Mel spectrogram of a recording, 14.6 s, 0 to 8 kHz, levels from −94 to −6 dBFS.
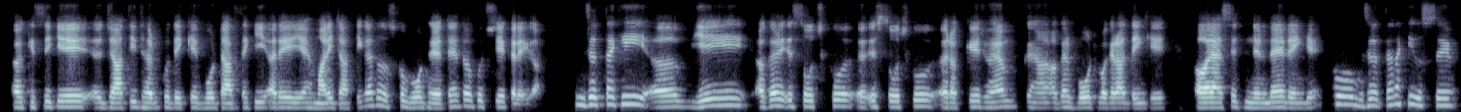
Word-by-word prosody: अ, 140 Hz, -, +3 dB
किसी 145 Hz, +2 st, -3 dB
के 150 Hz, -1 st, +5 dB
जाति, 130 Hz, +2 st, +2 dB
धर्म 130 Hz, -1 st, 0 dB
को 140 Hz, -, -4 dB
देख 130 Hz, -1 st, -1 dB
के 135 Hz, -, 0 dB
वोट 130 Hz, -1 st, -4 dB
डालते 125 Hz, +1 st, +2 dB
हैं 135 Hz, -, -6 dB
कि 135 Hz, 0 st, 0 dB
अरे 135 Hz, +1 st, +4 dB
ये 130 Hz, 0 st, +2 dB
हमारी 125 Hz, 0 st, +3 dB
जाति 125 Hz, +2 st, -2 dB
का 175 Hz, -, -1 dB
है, 180 Hz, -, -2 dB
तो 190 Hz, -, -4 dB
उसको 160 Hz, +1 st, -6 dB
वोट 135 Hz, 0 st, -4 dB
देते 125 Hz, +3 st, +3 dB
हैं 155 Hz, 0 st, -1 dB
तो 170 Hz, -, 0 dB
कुछ 160 Hz, -2 st, -8 dB
ये 150 Hz, -, +4 dB
करेगा। -, -, +1 dB, 0.4 s
मुझे 205 Hz, 0 st, 0 dB
लगता 205 Hz, +1 st, -1 dB
है 210 Hz, -, +2 dB
कि 220 Hz, 0 st, +1 dB
अ, 150 Hz, +1 st, 0 dB
ये 185 Hz, +5 st, +2 dB, 0.2 s
अगर 170 Hz, +4 st, +3 dB
इस 165 Hz, -2 st, -2 dB
सोच 155 Hz, -1 st, -3 dB
को 170 Hz, -, -1 dB
अ, -, -, -5 dB
इस 155 Hz, -, -4 dB
सोच 150 Hz, -1 st, -3 dB
को 165 Hz, 0 st, -1 dB, 0.2 s
रख 130 Hz, -, 0 dB
के 155 Hz, 0 st, +2 dB
जो 140 Hz, -, -10 dB
है 145 Hz, +1 st, +4 dB
हम 155 Hz, +1 st, -5 dB
क 130 Hz, -1 st, -4 dB
अगर 145 Hz, +1 st, -3 dB
वोट 135 Hz, +1 st, 0 dB
वगैरह 130 Hz, 0 st, +3 dB
देंगे 125 Hz, 0 st, -2 dB, 0.3 s
और 135 Hz, 0 st, +8 dB
ऐसे 135 Hz, +2 st, +3 dB
निर्णय 135 Hz, +2 st, +2 dB
देंगे, 130 Hz, -1 st, +1 dB
तो 220 Hz, +3 st, -4 dB
मुझे 175 Hz, +1 st, -6 dB
लगता 180 Hz, +2 st, -5 dB
है 205 Hz, -, -5 dB
ना -, -, 0 dB
कि 225 Hz, -2 st, -5 dB
उससे 190 Hz, -1 st, -3 dB
145 Hz, 255 wpm, -25 LUFS, 130-165 Hz, 0.4 s, और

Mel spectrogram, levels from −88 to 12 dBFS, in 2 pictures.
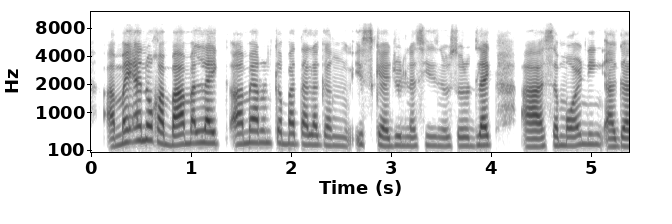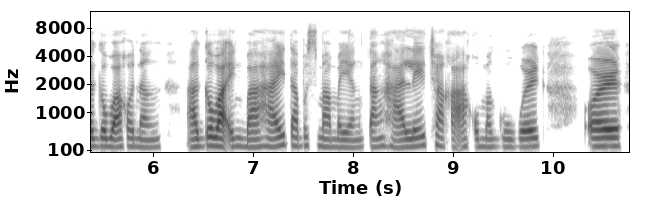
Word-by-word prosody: Ah, 190 Hz, -, +2 dB
may 270 Hz, +7 st, +3 dB
ano 340 Hz, 0 st, +4 dB
ka 280 Hz, -, +6 dB
ba, 235 Hz, -1 st, +8 dB
ma 265 Hz, -, +3 dB
like, 270 Hz, -1 st, +5 dB
ah, 245 Hz, -, +5 dB
meron 280 Hz, +1 st, 0 dB
ka 275 Hz, -, -3 dB
ba 250 Hz, -1 st, -1 dB
talagang 225 Hz, -4 st, -3 dB, 0.2 s
schedule 215 Hz, -3 st, -3 dB
na 200 Hz, -, -6 dB
sinusunod? 205 Hz, -1 st, -9 dB
Like, 220 Hz, 0 st, +4 dB, 0.2 s
ah, 190 Hz, 0 st, +4 dB
sa 215 Hz, 0 st, -4 dB
morning, 235 Hz, +3 st, -3 dB
ah, 190 Hz, -, -2 dB
gagawa 195 Hz, -2 st, 0 dB
ako 195 Hz, 0 st, -8 dB
ng, 180 Hz, 0 st, -10 dB, 0.2 s
ah, 180 Hz, +1 st, -3 dB
gawaing-bahay, 195 Hz, 0 st, +1 dB
tapos 210 Hz, -1 st, -8 dB
mamayang 175 Hz, -2 st, -8 dB
tanghali 185 Hz, +1 st, -4 dB
tsaka 215 Hz, -3 st, -6 dB
ako 185 Hz, -1 st, -12 dB
magwo-work 185 Hz, +1 st, -4 dB, 0.4 s
or, 200 Hz, +1 st, +6 dB
205 Hz, 180 wpm, -22 LUFS, 190-230 Hz, 0.4 s, ba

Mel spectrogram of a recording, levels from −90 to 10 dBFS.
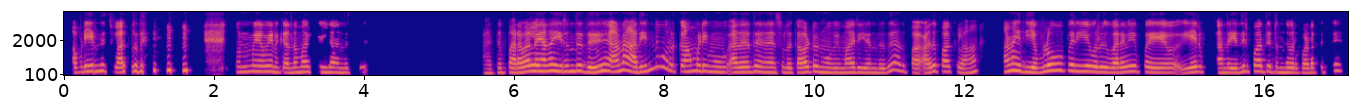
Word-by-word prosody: அப்படி 235 Hz, +4 st, 0 dB
இருந்துச்சு, 270 Hz, -2 st, -3 dB
பார்க்குறது. 250 Hz, +4 st, 0 dB, 1.3 s
உண்மையாவே 255 Hz, +1 st, +1 dB
எனக்கு 220 Hz, -2 st, -1 dB
அந்த 225 Hz, +1 st, -3 dB
மாரி 240 Hz, -1 st, -2 dB
ஃபீல் 230 Hz, -1 st, -4 dB
தான் 220 Hz, -1 st, -2 dB
வந்துச்சு. 210 Hz, -, -11 dB, 1.7 s
அது 185 Hz, +3 st, -11 dB
பரவாயில்லையா 255 Hz, +6 st, +6 dB
தான் 285 Hz, -1 st, +5 dB
இருந்தது. 260 Hz, -3 st, +2 dB, 0.3 s
ஆனா, 305 Hz, +6 st, +2 dB
அது 235 Hz, +1 st, +2 dB
என்ன 365 Hz, +6 st, -4 dB, 0.2 s
ஒரு 290 Hz, -, -4 dB
காமெடி 270 Hz, +2 st, +1 dB
மூவி 235 Hz, -1 st, -3 dB
அதாவது 230 Hz, +2 st, 0 dB
என்ன 225 Hz, 0 st, 0 dB
சொல்றது? 210 Hz, -2 st, -6 dB
கார்ட்டூன் 235 Hz, +1 st, +1 dB
மூவி 210 Hz, -1 st, -3 dB
மாரி 220 Hz, 0 st, -1 dB
இருந்தது. 205 Hz, +4 st, -5 dB
அது 280 Hz, -, -6 dB
பா 200 Hz, -, 0 dB
அது 240 Hz, +7 st, +1 dB
பார்க்கலாம். 235 Hz, -3 st, -3 dB, 0.4 s
ஆனா, 275 Hz, +4 st, +4 dB
இது 235 Hz, -, -4 dB
எவ்வளோ 255 Hz, +7 st, +2 dB, 0.2 s
பெரிய 270 Hz, -2 st, +1 dB
ஒரு 235 Hz, -1 st, +3 dB, 0.2 s
வரவேற்பை 235 Hz, +1 st, 0 dB
ஏ 210 Hz, -, +3 dB, 0.4 s
ஏற்ப் 240 Hz, -1 st, -2 dB, 0.2 s
அந்த 210 Hz, 0 st, -4 dB
எதிர்பார்த்துட்டு 255 Hz, 0 st, -2 dB
இருந்த 215 Hz, 0 st, -2 dB
ஒரு 205 Hz, -, -7 dB
படத்துக்கு, 220 Hz, +7 st, -6 dB
235 Hz, 155 wpm, -24 LUFS, 220-260 Hz, 1.7 s, பரவாயில்லையா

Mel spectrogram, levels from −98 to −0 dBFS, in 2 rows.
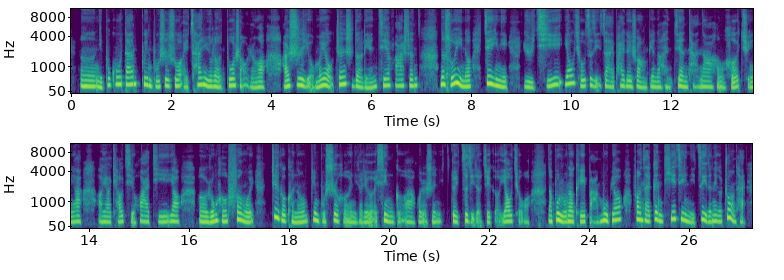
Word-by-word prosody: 呃， 190 Hz, -2 st, +3 dB
你 175 Hz, -4 st, +1 dB
不 230 Hz, +10 st, -3 dB
孤 255 Hz, +3 st, +2 dB
单， 255 Hz, 0 st, +2 dB
并 235 Hz, -5 st, +2 dB
不 180 Hz, -2 st, -3 dB
是 205 Hz, +2 st, +1 dB
说， 200 Hz, +1 st, 0 dB
哎， -, -, -5 dB
参 240 Hz, 0 st, 0 dB
与 195 Hz, -5 st, +4 dB
了 180 Hz, -2 st, +1 dB
多 220 Hz, 0 st, +3 dB
少 215 Hz, +1 st, -6 dB
人 160 Hz, -6 st, -5 dB
啊， 170 Hz, -1 st, -1 dB, 0.4 s
而 185 Hz, +2 st, +4 dB
是 220 Hz, 0 st, +2 dB
有 170 Hz, -, -4 dB
没 190 Hz, +7 st, +3 dB
有 210 Hz, -5 st, +2 dB
真 250 Hz, +1 st, +4 dB
实 265 Hz, -, -8 dB
的 190 Hz, -2 st, 0 dB
连 155 Hz, +3 st, -2 dB
接 215 Hz, +2 st, 0 dB
发 205 Hz, -1 st, -4 dB
生。 210 Hz, +1 st, -1 dB, 0.4 s
那 255 Hz, 0 st, +5 dB
所 245 Hz, +3 st, +4 dB
以 255 Hz, -9 st, +8 dB
呢， 185 Hz, +1 st, +2 dB, 0.2 s
建 270 Hz, -4 st, +6 dB
议 -, -, +6 dB
你 175 Hz, -4 st, +2 dB, 0.3 s
与 165 Hz, -3 st, -1 dB
其 230 Hz, -, -1 dB
要 275 Hz, +3 st, +3 dB
求 195 Hz, -7 st, -1 dB
自 210 Hz, +2 st, -2 dB
己 185 Hz, -, -4 dB
在 185 Hz, -4 st, -4 dB
派 200 Hz, -1 st, -3 dB
对 190 Hz, -2 st, 0 dB
上 165 Hz, -3 st, -3 dB
变 175 Hz, +1 st, -3 dB
得 170 Hz, -, -2 dB
很 165 Hz, 0 st, -7 dB
健 190 Hz, -5 st, 0 dB
谈 175 Hz, +1 st, -10 dB
呐， 175 Hz, -1 st, -2 dB
很 165 Hz, -1 st, -5 dB
合 165 Hz, +5 st, -2 dB
群 175 Hz, -4 st, -5 dB
啊， 185 Hz, -1 st, -1 dB, 0.3 s
啊， 175 Hz, -, -4 dB
要 170 Hz, -1 st, -1 dB
挑 170 Hz, +1 st, -4 dB
起 185 Hz, -, -7 dB
话 180 Hz, +2 st, -2 dB
题， 175 Hz, +1 st, -4 dB
要， 185 Hz, -2 st, 0 dB, 0.3 s
呃， 175 Hz, -2 st, +1 dB
融 175 Hz, +5 st, +4 dB
合 185 Hz, -2 st, 0 dB
氛 220 Hz, +1 st, +2 dB
围， 165 Hz, 0 st, +1 dB, 0.3 s
这 325 Hz, -3 st, +7 dB
个 210 Hz, -, +4 dB
可 180 Hz, -2 st, -3 dB
能 165 Hz, +4 st, 0 dB
并 230 Hz, -5 st, +4 dB
不 -, -, -3 dB
适 205 Hz, +4 st, +1 dB
合 180 Hz, -, -4 dB
你 160 Hz, -1 st, -3 dB
的 170 Hz, +1 st, -7 dB
这 165 Hz, -, -1 dB
个 -, -, -2 dB
性 190 Hz, -7 st, +1 dB
格 -, -, -8 dB
啊， 170 Hz, -5 st, -5 dB
或 170 Hz, -, -3 dB
者 -, -, -4 dB
是 170 Hz, -3 st, -5 dB
你 185 Hz, -, -6 dB, 0.2 s
对 185 Hz, -3 st, +1 dB
自 205 Hz, +6 st, +1 dB
己 -, -, -4 dB
的 -, -, -8 dB
这 165 Hz, -, -4 dB
个 155 Hz, -, -13 dB
要 185 Hz, +1 st, +1 dB
求 190 Hz, -, -9 dB
哦。 165 Hz, -4 st, -11 dB, 0.4 s
那 190 Hz, -, +3 dB
不 230 Hz, +6 st, +6 dB
如 175 Hz, -3 st, +4 dB
呢， 185 Hz, -1 st, +5 dB
可 180 Hz, -, -6 dB
以 180 Hz, -, +4 dB
把 165 Hz, -2 st, -10 dB
目 205 Hz, +2 st, +5 dB
标 230 Hz, +5 st, +1 dB, 0.2 s
放 245 Hz, -2 st, +4 dB
在 200 Hz, -4 st, +1 dB
更 205 Hz, -1 st, +2 dB
贴 260 Hz, +4 st, +1 dB
近 245 Hz, -8 st, +1 dB
你 -, -, -4 dB
自 255 Hz, -, -3 dB
己 210 Hz, -, +4 dB
的 175 Hz, -, -1 dB
那 195 Hz, 0 st, +2 dB
个 180 Hz, -, -1 dB
状 280 Hz, +2 st, +3 dB
态。 165 Hz, -, -9 dB
190 Hz, 260 characters per minute, -22 LUFS, 175-220 Hz, 0.4 s, 以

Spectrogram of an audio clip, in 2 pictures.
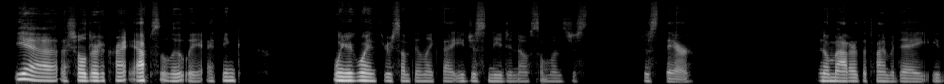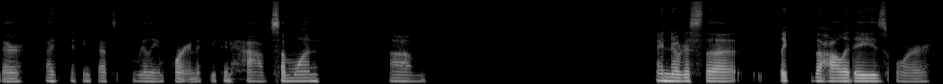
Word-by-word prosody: Yeah, 200 Hz, -9 st, +7 dB
a 165 Hz, -, -5 dB
shoulder 175 Hz, +1 st, +6 dB
to 170 Hz, -, 0 dB
cry 180 Hz, +1 st, +1 dB
absolutely, 170 Hz, -4 st, +3 dB
I 160 Hz, -, -8 dB
think 175 Hz, +2 st, -2 dB, 0.9 s
when 185 Hz, -, +8 dB
you're 175 Hz, -, +9 dB
going 175 Hz, -2 st, +6 dB
through 165 Hz, 0 st, -6 dB
something 155 Hz, -1 st, -6 dB
like 150 Hz, -1 st, -8 dB
that, 150 Hz, -1 st, -8 dB
you 150 Hz, -, -6 dB
just 160 Hz, +1 st, -8 dB
need 150 Hz, -1 st, -6 dB
to 145 Hz, -, -11 dB
know 140 Hz, 0 st, -11 dB
someone's 140 Hz, 0 st, -14 dB
just -, -, -17 dB, 0.5 s
just -, -, -9 dB
there. -, -, -4 dB, 1.3 s
No 170 Hz, -1 st, +2 dB
matter 155 Hz, -1 st, +2 dB
the 160 Hz, -, -10 dB
time 150 Hz, -2 st, -5 dB
of 140 Hz, -, -12 dB
day, 135 Hz, -2 st, -6 dB
either. 135 Hz, -, -9 dB, 0.2 s
I 155 Hz, -1 st, -9 dB
I -, -, -14 dB
think 150 Hz, -1 st, -16 dB
that's 140 Hz, -1 st, -13 dB
really 145 Hz, -1 st, -11 dB
important 135 Hz, +1 st, -9 dB
if -, -, -18 dB
you -, -, -16 dB
can -, -, -12 dB
have 145 Hz, 0 st, -11 dB
someone, 155 Hz, +2 st, -4 dB, 0.7 s
um 150 Hz, -2 st, -11 dB, 2.3 s
I 170 Hz, -, -2 dB
noticed 155 Hz, -2 st, 0 dB
the 145 Hz, -1 st, -2 dB, 0.4 s
like, -, -, -2 dB, 0.2 s
the 165 Hz, 0 st, -2 dB
holidays 150 Hz, -1 st, -1 dB
or 135 Hz, 0 st, -13 dB
150 Hz, 160 wpm, -25 LUFS, 145-165 Hz, 2.3 s, you're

